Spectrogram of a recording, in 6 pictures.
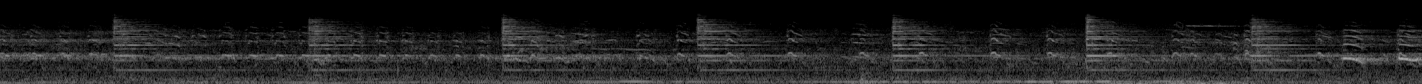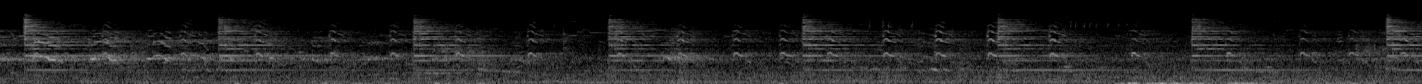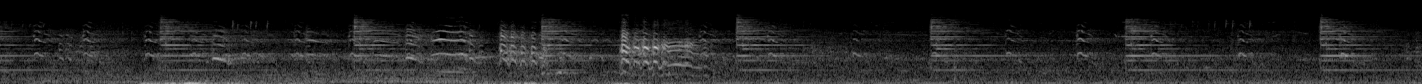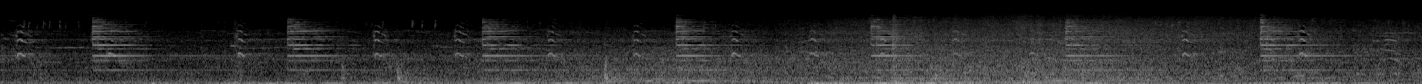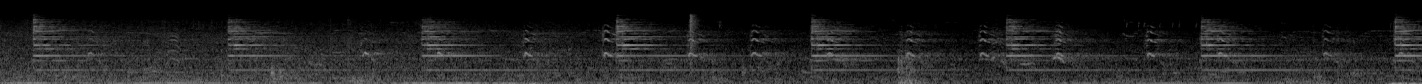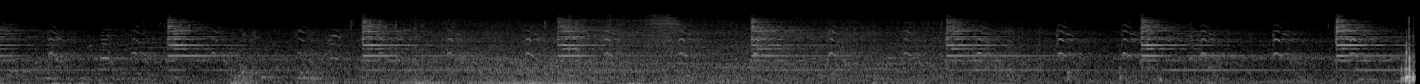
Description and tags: Seaside Town
A recording made out of my hotel window in Ilfracombe, Devon. 2011 [Zoom H2]
town, seaside, seagull, village, ambience, clock, bell, coast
